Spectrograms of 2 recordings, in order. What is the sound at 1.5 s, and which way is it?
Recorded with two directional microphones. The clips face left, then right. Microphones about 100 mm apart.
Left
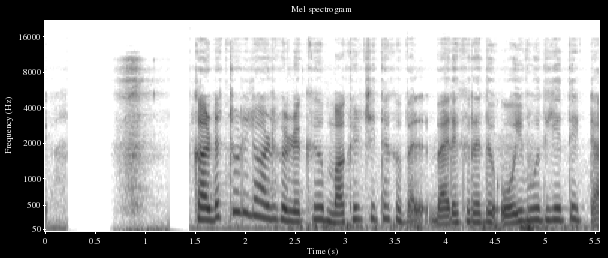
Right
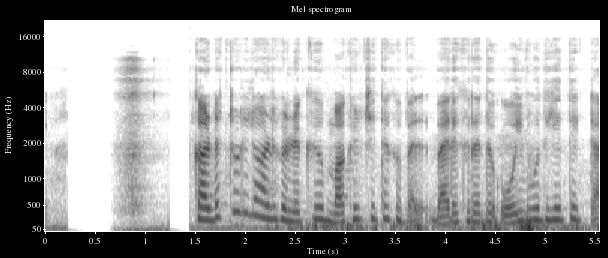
A woman's voice, 40° left (ahead or behind).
